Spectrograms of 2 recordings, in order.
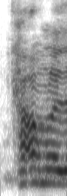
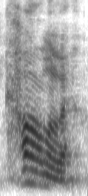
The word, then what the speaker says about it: Kamala: and he is a more senior gentleman, but Kamala, that by, by the way, you have to, we worked on this, you have to emphasize the first syllable of her name. It's Kamala. – Oh, Kamala. Okay. – Oh, it's Kamala. Kamala, like Kamala. – Got you. – Yeah, Kamala. Kamala. Put a dash after the A, Kamala.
